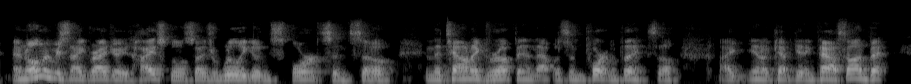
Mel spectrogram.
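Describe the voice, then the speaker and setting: The man talks at a very fast pace. His fairly high pitch shows ordinary variation. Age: 60s. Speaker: confidence coach. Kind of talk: interview.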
